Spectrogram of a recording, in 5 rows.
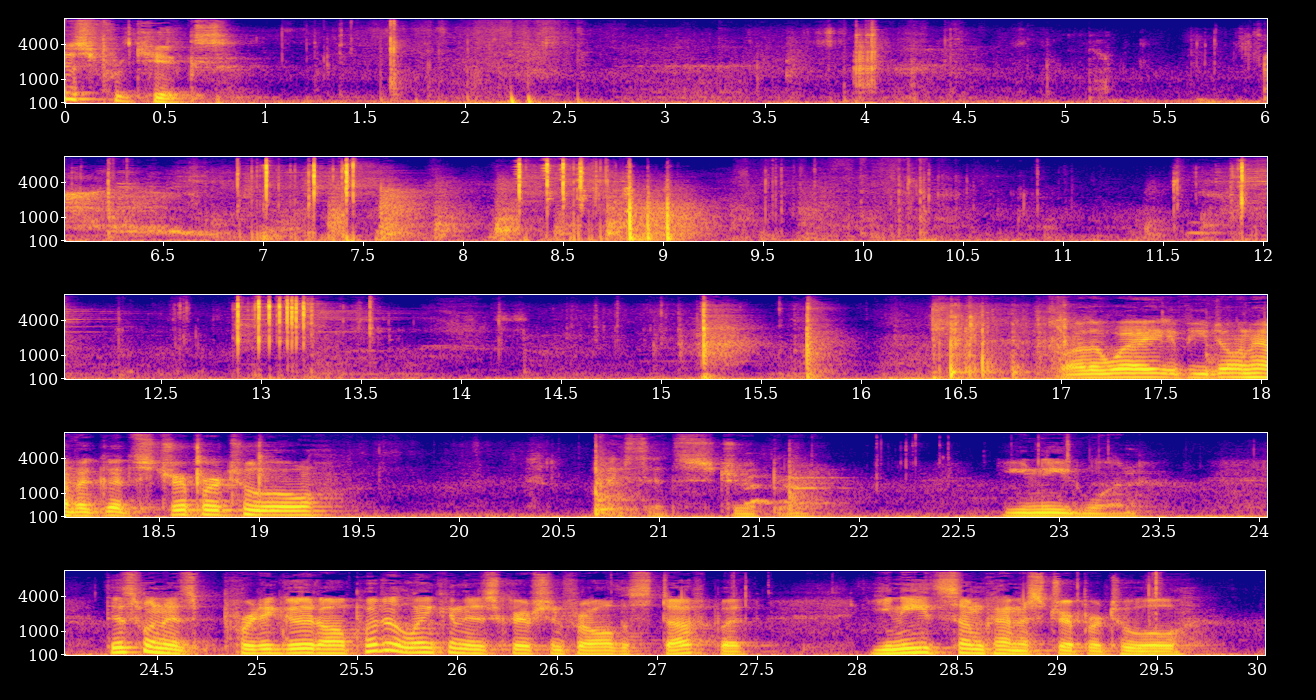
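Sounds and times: wire crimping tool clicking: 8.3 - 8.7, 12.6 - 13.7.

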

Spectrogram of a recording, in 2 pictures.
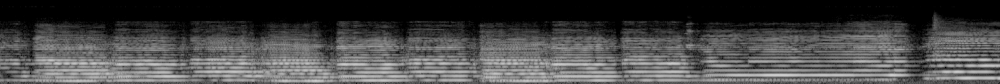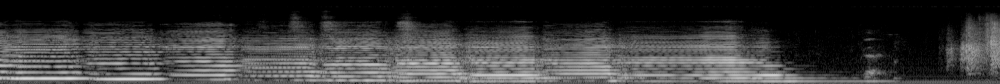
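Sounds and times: cellos playing folk melody: 0.0 - 19.0.

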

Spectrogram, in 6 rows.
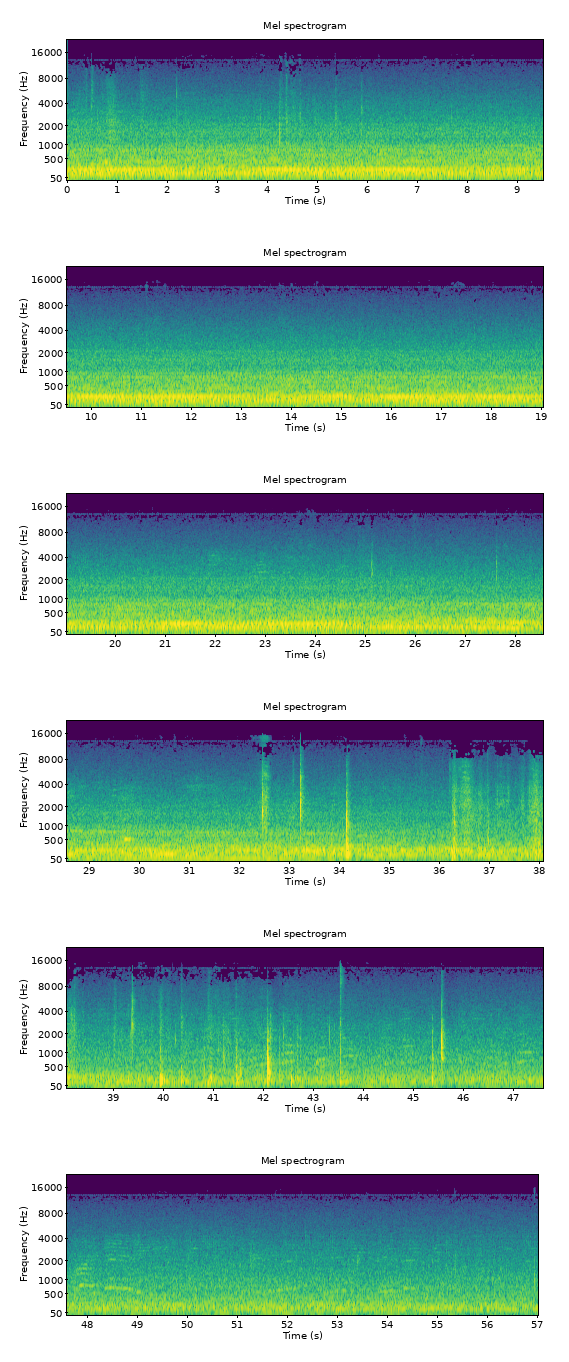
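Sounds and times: low droning hum: 0.0 - 57.0.

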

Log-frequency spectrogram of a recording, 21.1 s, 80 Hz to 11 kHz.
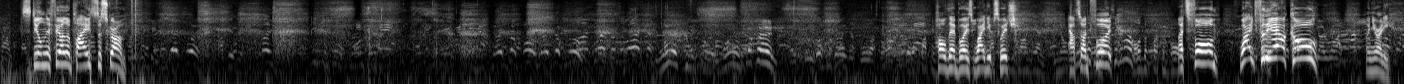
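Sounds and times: players calling to each other: 0.5 - 21.0.

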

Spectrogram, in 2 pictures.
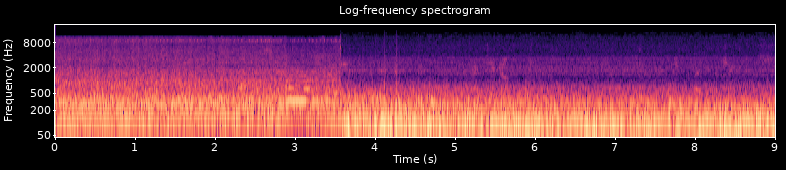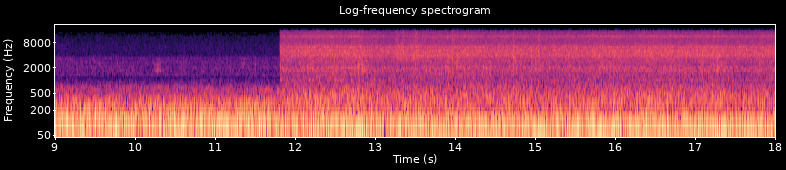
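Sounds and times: propeller plane engines droning: 0.0 - 18.0.

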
